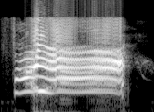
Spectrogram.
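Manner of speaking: panicked screaming. Voicing gnome guards who see a fire elemental: guards screaming. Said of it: "six Svirfneblin guards all start screaming".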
